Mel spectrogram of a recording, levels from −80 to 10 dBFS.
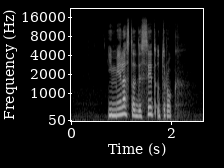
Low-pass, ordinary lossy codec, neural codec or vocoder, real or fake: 19.8 kHz; none; vocoder, 44.1 kHz, 128 mel bands every 256 samples, BigVGAN v2; fake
